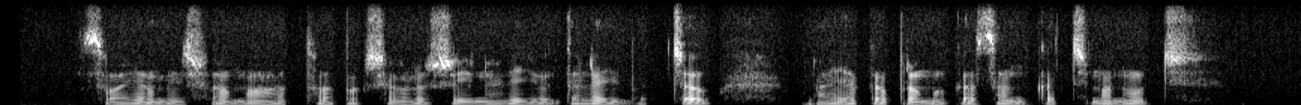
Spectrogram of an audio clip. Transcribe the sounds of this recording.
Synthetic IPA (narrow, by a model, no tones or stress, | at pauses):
sʋɐjɐmɪʃʋamɐɦat̪ʋɐpɐ̰kʂɐɡɐɭuʃɾiːnɐɽijud̪ɐlɐjbɐtːt͡ʃɐʋna̰ːjɐkɐpɾɐmukʰɐsɐŋɡkɐt͡ʃmɐnoːd͡ʒ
